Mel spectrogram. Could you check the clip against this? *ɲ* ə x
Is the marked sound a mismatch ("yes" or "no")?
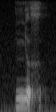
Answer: no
